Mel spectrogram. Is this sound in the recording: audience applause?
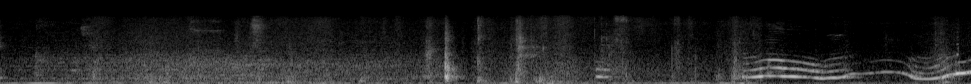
no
